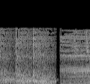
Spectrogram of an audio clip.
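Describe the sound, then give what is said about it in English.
A cow moos loudly, a long droning bellow split by a brief pause, with a rough, noisy edge over a steady harmonic tone. “That might be the best cow ever.”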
